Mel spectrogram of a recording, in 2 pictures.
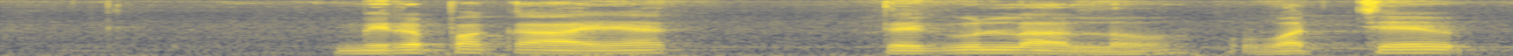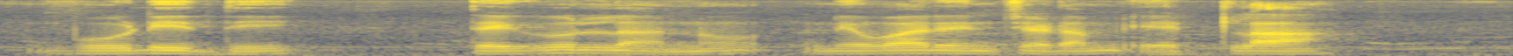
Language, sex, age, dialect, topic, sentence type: Telugu, male, 25-30, Telangana, agriculture, question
